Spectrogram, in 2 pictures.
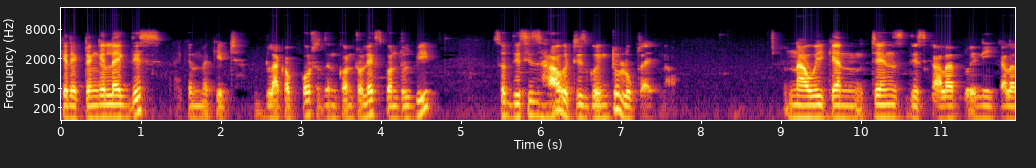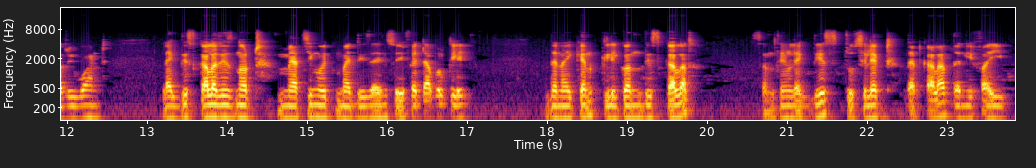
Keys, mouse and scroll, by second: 3.4 ctrl+x, 5.9 alt+scroll up 1, 7.8 v, 8.2-23.8 drag.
